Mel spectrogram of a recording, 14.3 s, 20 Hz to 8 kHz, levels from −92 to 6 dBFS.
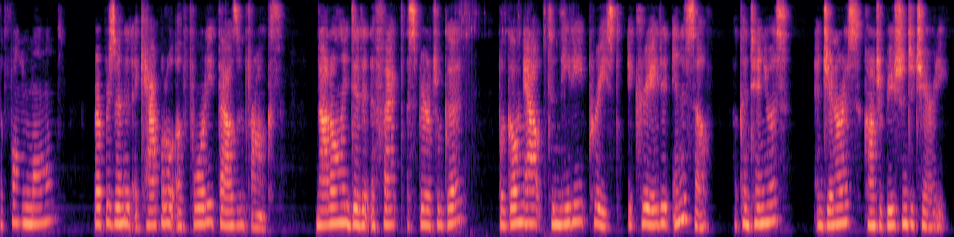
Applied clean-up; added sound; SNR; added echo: neural mask model DeepFilterNet 3.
